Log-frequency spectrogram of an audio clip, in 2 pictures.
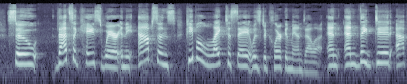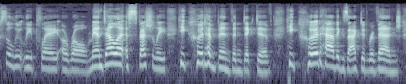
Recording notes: Recorded March 1, 2022 at the Upfront Summit.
